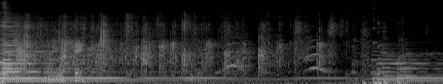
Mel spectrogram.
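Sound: audience applause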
